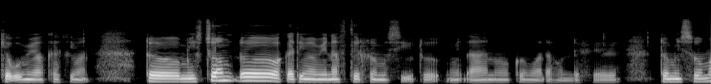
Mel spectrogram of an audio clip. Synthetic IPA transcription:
keɓumiwakːatima̰ntɔmit͡ʃɔmɗɔwakːatimanminaftiɾtɔmisḭwtɔ̰mḭɗanɔkɔmiwaɗa̰hundɛfɛ̰ɾɛ | tɔmisɔm

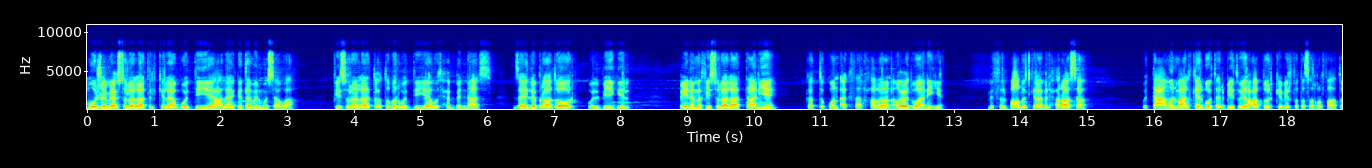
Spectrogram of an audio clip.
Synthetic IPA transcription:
muːd͡ʒamiːʕsʊlaːlaːt̪alkɪlaːbwad̪ːɪjːaʕalaɡad̪amalmʊsaːwa̰ː | fisʊlaːlaːt̪ːʊʕt̪abɑɾˤwad̪ːɪjːawɪt̪ħɪbːɪnːa̰ːs | zaːjɪlːɪbɾʔɑːd̪oːɾˤ | wɪ̰lbiːɡɪl | b̥eːnamafisʊlaːlaːt̪ːaːnɪja | ɡ̥aːt̪ːakuːnʔa̰kθɑɾˤħɑðˤɑɾˤɑʔa̰wʕʊd̪waːnɪjːa | mɪθlbɑʕðˤalkɪlaːbɪlħɪɾˤɑːsa | wɪt̪ːaʕaːmʊlmaʕalkalbwɪt̪ɑɾˤbijt̪wjɪlʕab̚d̪oːɾˤkabiːɾfit̪ɑsˤɑrˤːʊfaːt̪ʊ

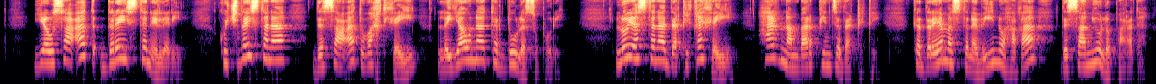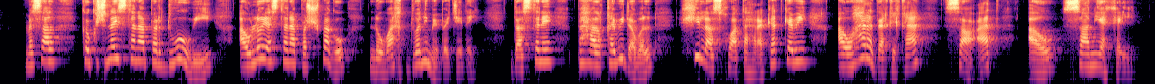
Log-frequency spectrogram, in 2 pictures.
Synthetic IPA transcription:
jawsɑʔat̪d̪ɾest̪anela̰ɾḭ | kut͡ʃnəjst̪ana | d̪əsɑʔat̪waxt̪xa̰ji | lajawnat̪əɾd̪olasopo̰ɾḛ | lojast̪anad̪aqiqaxajḭ | haɾnambaɾpɪnzəd̪a̰qi̥qḛ | kəd̪ɾejamast̪anawinoɦaɣad̪əsɑnjolapɑ̰ɾa̰d̪a | mɪsɑlkəkʊt͡ʃnajst̪anapəɾd̪wowiawlojast̪anapəɾʃpaɡonowaxt̪̚d̪wanimḛba̰d͡ʒḛd̪a̰j | d̪ɑst̪anepəɦalqawiɖawəl | xilɑsxwɑt̪aɦaɾa̰kat̪kawiawɦaɾad̪aqiqasɑ̰ʔa̰t̪ | awsɑnijaxa̰jḭ

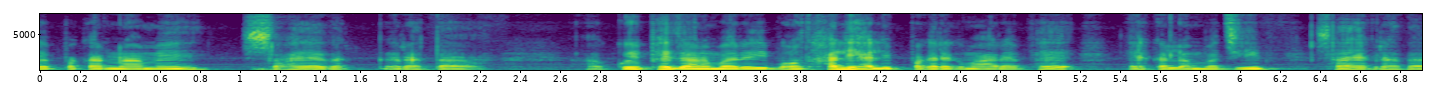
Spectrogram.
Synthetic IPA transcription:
epəkəɾnamesəɦajəɾəɦt̪a | koipʰed͡ʒanbəɾeibəɦut̪haliɦalipəkɾekmaɾepʰeː | ɦkaləmbəd͡ʒibsaɦəkɾəɦt̪a

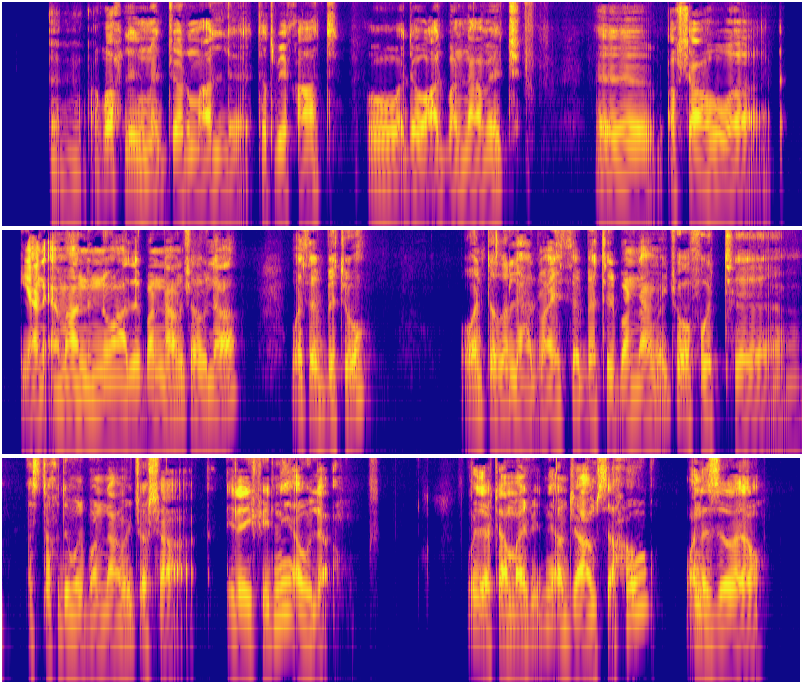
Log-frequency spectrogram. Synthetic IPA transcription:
ʔa̰ɣuːħlilmnad͡ʒɑɾˤmalt̪ːɑt̪ˤbiːqɑːt̪ | wʔa̰d̪awːʕa̰lbɑɾˤnaːmad͡ʒ | ʔa̰ɣʃaʕhʊwːa̰ | jaʕnḭʔa̰maːnʔɪnːuhaːðalbɑɾˤnaːmad͡ʒʔawla | wʔa̰θabːɪt̪u | wʔɪnt̪ɑðˤɨɾˤlaħad̪maʕjθabːat̪ɪlbɑɾˤnaːma̰d͡ʒwʔafuːt̪ | ʔast̪axd̪ɪmɪlbɑɾˤnaːmad͡ʒʔɑɣʃa̰ʕʔɪlajfiːd̪niʔawla̰ | wʔɪðakaːnmajfḭːd̪niʔɑɾˤd͡ʒaʕʔamsa̰ħu | wʔa̰nazːɪɾeːu

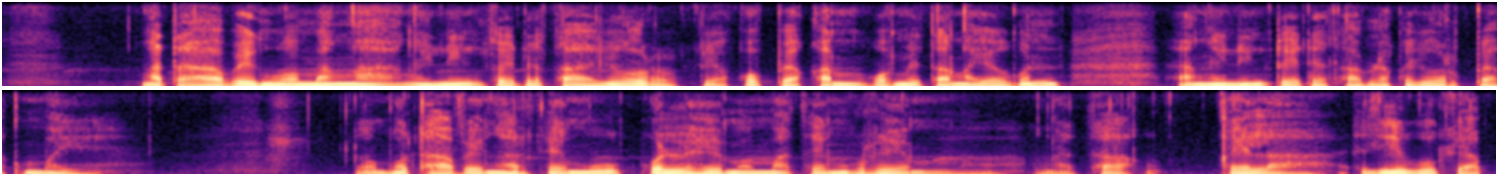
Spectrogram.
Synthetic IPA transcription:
ŋatahaβeŋuomaŋaŋiniŋtodetajoɾteako̰pḛkamko̰mitaŋajoɡunaŋiniŋtojdetablakajoɾpekmaj | o̰motaβeŋartemukolɦemamateŋuɾemŋa̰tʰa | kelaelieɡokiap

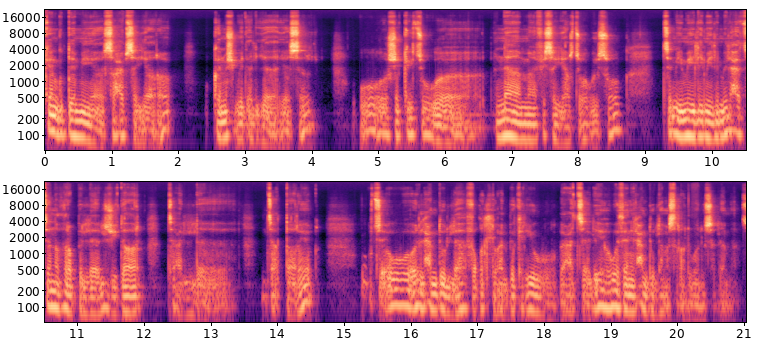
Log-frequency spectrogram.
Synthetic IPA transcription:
kænɡʊd̪ːæmisˤɑħəbsə̰jːɑ̰ɾˤɑ | wkænməʃbid̪ʕlijæ̰jæ̰səɾ | wʃəkːət̪u | næmfisəjːɑ̰ɾˤt̪uhwæ̰jsˤuɡ | t̪ʰæmimilimilimilħat̪ːænəðˤɾˤəbəllʒəd̪ɑɾˤt̪ʰaʕə | t̪aʕət̪ˤːɑɾiq | lħamd̪əlːæhfoqd̪luʕa̰lbəkɾiwbaʕa̰d̪t̪ʕlihhʊwːæθænilħəmd̪wəlːæməsɾˤɑ̰lwːæ̰lusəlæ̰mæt̪

